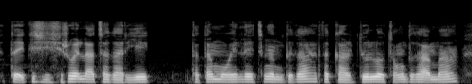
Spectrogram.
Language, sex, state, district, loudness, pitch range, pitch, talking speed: Wancho, male, Arunachal Pradesh, Longding, -17 LUFS, 110-120 Hz, 115 Hz, 240 wpm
